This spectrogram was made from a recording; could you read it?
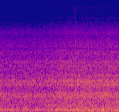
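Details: Propane furnace failed to light, shut the gas valve and locked out; blower keeps running with even rushing fan noise and no burner roar, purging the propane for safety during sail switch and limit switch troubleshooting.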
